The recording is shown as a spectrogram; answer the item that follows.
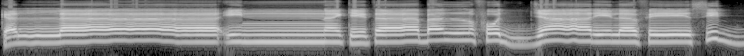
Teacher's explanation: رو زیر کی وجہ سے باریک ہوگا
